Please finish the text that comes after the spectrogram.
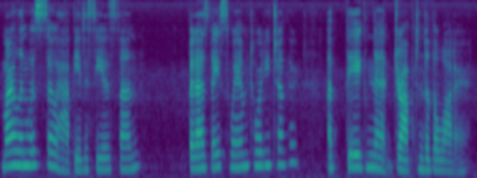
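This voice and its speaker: A woman storyteller reading a children's book aloud in an expressive narrating style for kids. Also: mid-range voice, moderate pace.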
